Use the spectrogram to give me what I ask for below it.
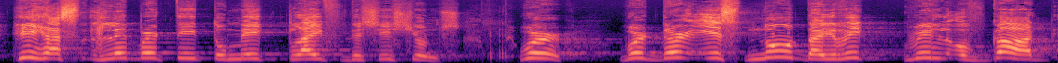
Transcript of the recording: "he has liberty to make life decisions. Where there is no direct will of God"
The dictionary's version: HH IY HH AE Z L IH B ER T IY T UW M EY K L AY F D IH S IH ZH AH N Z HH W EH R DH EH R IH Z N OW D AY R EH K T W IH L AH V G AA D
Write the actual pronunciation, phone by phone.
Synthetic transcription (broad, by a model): HH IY HH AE S L IH B ER T IY T UW M EY K L AY F D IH S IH S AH N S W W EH R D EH R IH S N OW D AY R EH K T W IH L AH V G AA D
